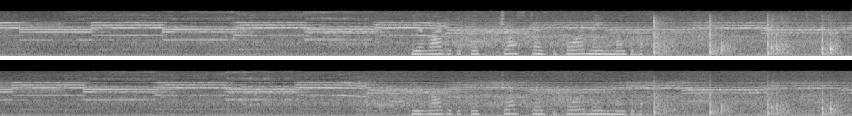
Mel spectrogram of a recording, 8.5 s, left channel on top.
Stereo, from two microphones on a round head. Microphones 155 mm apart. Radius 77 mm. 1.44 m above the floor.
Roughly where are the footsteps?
Left.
